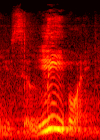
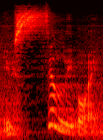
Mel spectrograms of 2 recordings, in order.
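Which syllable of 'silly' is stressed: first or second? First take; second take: second; first. First: The stress is on the second syllable of silly. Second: The stress is on the first syllable of silly. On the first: The speaker calls it wrong. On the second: The speaker calls it right. "So that's the first syllable again"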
